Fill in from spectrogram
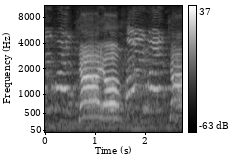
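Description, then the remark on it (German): A large crowd at a political rally in Taiwan cheers and shouts in loud, overlapping bursts, applauding the president's speech, with high excited voices swelling, dipping briefly, then rising again. “Taiwan soll als Leuchtturm der Demokratie in Asien dastehen, was ihr hier viel Beifall einbringt.”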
